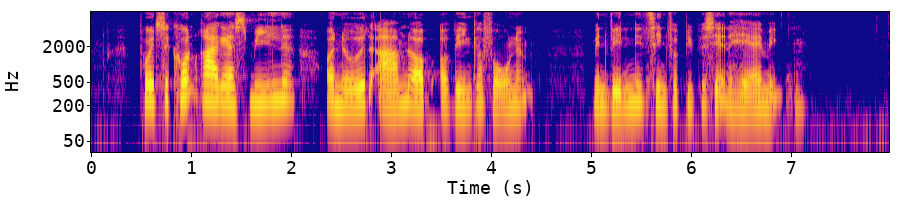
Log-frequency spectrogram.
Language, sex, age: Danish, female, 33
